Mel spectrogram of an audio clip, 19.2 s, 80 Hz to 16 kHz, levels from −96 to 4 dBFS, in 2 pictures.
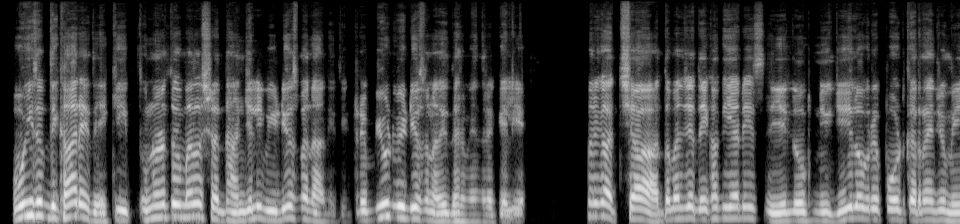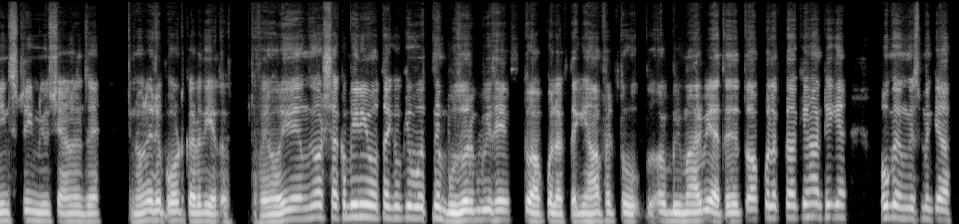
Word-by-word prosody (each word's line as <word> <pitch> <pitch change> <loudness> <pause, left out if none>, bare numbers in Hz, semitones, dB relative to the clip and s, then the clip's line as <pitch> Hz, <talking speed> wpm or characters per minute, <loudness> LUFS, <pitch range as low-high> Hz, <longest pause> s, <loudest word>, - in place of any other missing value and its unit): वही 200 +6 +6
सब 220 -1 +5
दिखा 185 +2 +3
रहे 200 -5 +2
थे 135 -2 0
कि 305 -2 0
उन्होंने 185 +5 +1
तो 200 +1 +4
मतलब 200 +1 +2
श्रद्धांजलि 155 0 +1
वीडियोज़ 290 - +1
बना 140 -7 -1
दी 130 - -24
थी, 120 - -30
ट्रिब्यूट 185 +8 0
वीडियोस 175 -3 +4
बना 145 -4 0
दी 130 - +3
धर्मेंद्र 120 -2 -5
के - - -4
लिए। 65 - -5 0.7
मैंने 210 0 -3
कहा 205 - +4
अच्छा! 160 -5 +2
तो 155 - -2
मैंने 170 +2 0
देखा 160 +1 -1
कि 180 +1 -1
यार 180 0 -1
ये 180 - -2
स - - -13
लोग 135 +2 +2 0.3
ये 155 +5 +2
लोग 180 -2 0
रिपोर्ट 160 -2 -1
कर 155 - +1
रहे 155 0 -1
हैं, 150 - -5
जो 155 - -1
मेनस्ट्रीम 140 +2 -2
न्यूज़ 135 -1 -2
चैनल्स 130 0 -2
हैं। 130 - -1 0.3
उन्होंने 135 +4 +1
रिपोर्ट 145 -1 0
कर 130 -1 +2
दिया 130 -2 +1
था। - - -5 0.3
तो - - -18
फिर 115 +1 +1
वही 140 +7 +2
होंगे 170 +3 -4
और 200 - +1
शक 195 0 -2
भी 200 +1 +3
नहीं 205 - +4
होता, 190 -1 +1
क्योंकि 185 +1 -2
वो 180 -1 +1
इतने 185 +1 -1
बुजुर्ग 150 +3 +5
भी 155 0 -1
थे, 155 0 +1 0.2
तो - - +4
आपको 130 +1 +2
लगता 125 -2 0
है - - -2
कि - - 0
हाँ 130 +1 +2
फिर 140 +2 -5
तो 135 - +2 0.3
अ, - - +1
बीमार 135 +1 +2
भी 155 - +2
आते 130 - +1
थे, 135 - +1
तो 165 +5 -2
आपको 165 +4 -5
लगता 190 +1 -3
है 190 - -1
कि 200 - -4
हाँ 205 0 -2
ठीक 200 +1 -5
है, 195 - -1 0.4
हो 190 - +2
गए 195 - +1
होंगे 170 -2 -4
इसमें 170 0 -9
क्या 165 -2 0
160 Hz, 280 wpm, -15 LUFS, 135-185 Hz, 0.7 s, वही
